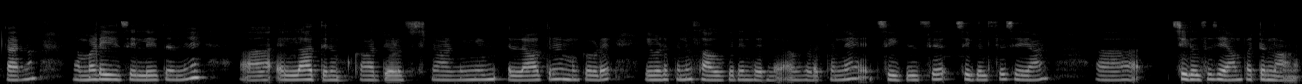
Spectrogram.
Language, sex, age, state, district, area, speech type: Malayalam, female, 18-30, Kerala, Palakkad, urban, spontaneous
